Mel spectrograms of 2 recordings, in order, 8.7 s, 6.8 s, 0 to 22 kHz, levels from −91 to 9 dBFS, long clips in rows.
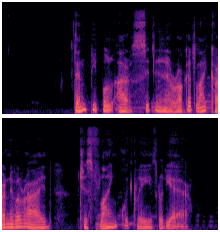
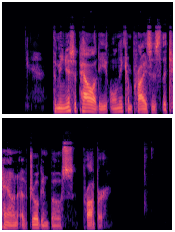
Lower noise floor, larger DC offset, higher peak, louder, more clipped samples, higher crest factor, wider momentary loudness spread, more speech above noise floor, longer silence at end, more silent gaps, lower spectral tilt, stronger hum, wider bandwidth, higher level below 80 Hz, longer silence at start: first, -77 dBFS vs -67 dBFS; neither; second, -10 dBFS vs -2 dBFS; second, -27 LUFS vs -22 LUFS; neither; about the same, 18 dB vs 20 dB; second, 9 LU vs 12 LU; first, 52 dB vs 45 dB; second, 0.65 s vs 1.35 s; neither; first, -7 dB/octave vs -3.5 dB/octave; neither; first, 15.5 kHz vs 9.6 kHz; first, -54 dBFS vs -68 dBFS; first, 1.45 s vs 1 s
